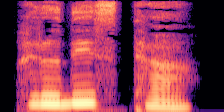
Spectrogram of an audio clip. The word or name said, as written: ಹೃದಿಸ್ಥ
